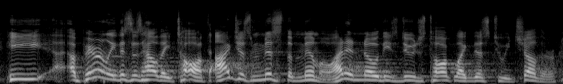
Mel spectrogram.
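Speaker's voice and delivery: ordinary talk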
